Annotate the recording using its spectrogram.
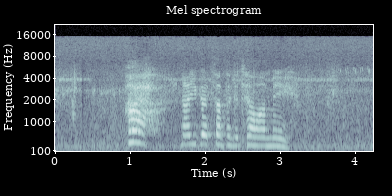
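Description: A woman exclaims.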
